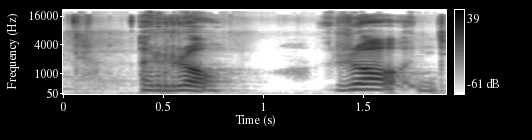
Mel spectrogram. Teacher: ऐसे व्यंजन जिनको बोलने में जो जीभ होती है उसके आगे भाग में कंपन होती है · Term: लुंठित व्यंजन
